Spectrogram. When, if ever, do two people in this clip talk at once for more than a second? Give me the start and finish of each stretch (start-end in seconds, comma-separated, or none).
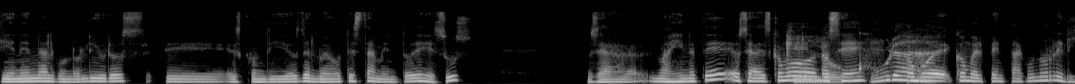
7.8-9.4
